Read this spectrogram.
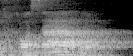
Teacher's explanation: Jangan dibaca khosaron karena di sini di akhir kalimat waqaf berhenti, jadi disebut mad iwad, dibacanya 2 harokat. Karena ro berharokat fathah tanwin dan diwaqaf, intinya diwaqaf berhenti bacanya, berarti langsung khosaro.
